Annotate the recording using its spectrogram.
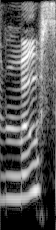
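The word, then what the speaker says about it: Mousse: Um, it's moose as in like the the food. It's spelled like the food. M O U S E.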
